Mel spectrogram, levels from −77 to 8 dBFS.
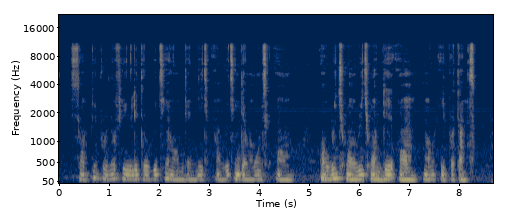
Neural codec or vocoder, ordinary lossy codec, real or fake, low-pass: none; none; real; 10.8 kHz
